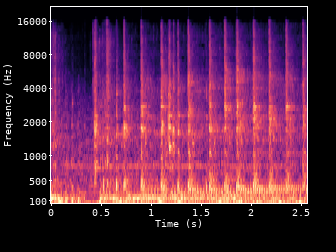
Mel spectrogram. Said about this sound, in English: I looked over my shoulder and I saw it. My mom's chainsaw. Sitting there like she knew I needed it. I ripped the cord and let the engine roar.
